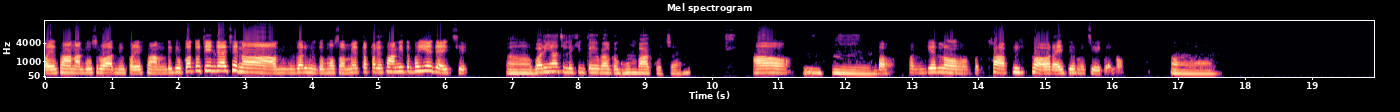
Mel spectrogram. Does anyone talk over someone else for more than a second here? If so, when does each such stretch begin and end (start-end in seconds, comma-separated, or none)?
none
